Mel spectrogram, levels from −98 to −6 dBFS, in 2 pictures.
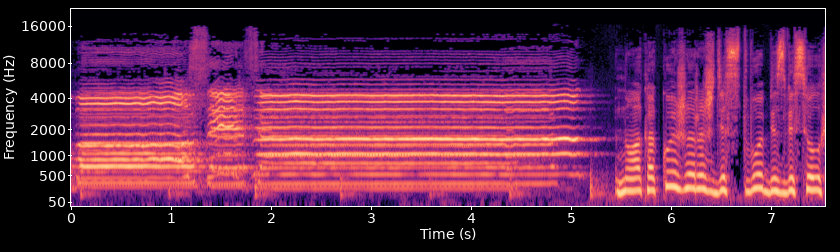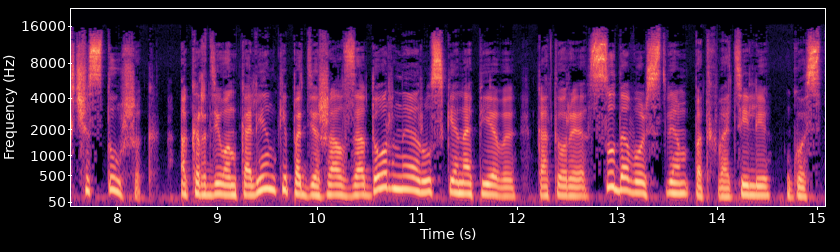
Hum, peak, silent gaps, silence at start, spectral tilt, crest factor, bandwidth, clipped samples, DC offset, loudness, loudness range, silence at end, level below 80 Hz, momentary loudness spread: none; -6 dBFS; none; 0 s; -3 dB/octave; 12 dB; 16 kHz; under 0.1%; under 0.1%; -16 LUFS; 6 LU; 0.05 s; -62 dBFS; 10 LU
